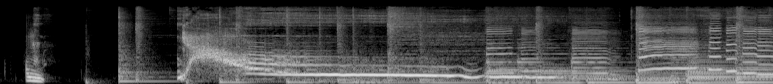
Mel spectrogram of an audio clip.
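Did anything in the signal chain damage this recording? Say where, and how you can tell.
No, nothing along the signal chain audibly damaged this audio; every stage from capture to playback leaves the signal intact.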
